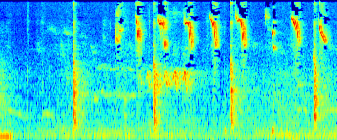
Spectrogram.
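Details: Squirrel calls from a three-in-one lure mix for hunting squirrels: after a quiet start, sharp high squeaks, each paired with a dry click, arrive in quick irregular bursts over a faint low hum.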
